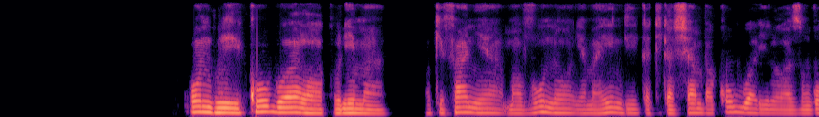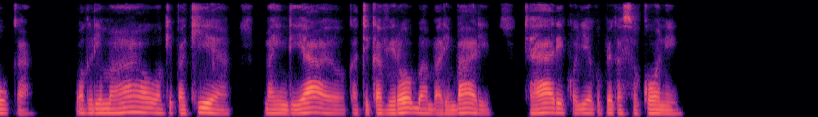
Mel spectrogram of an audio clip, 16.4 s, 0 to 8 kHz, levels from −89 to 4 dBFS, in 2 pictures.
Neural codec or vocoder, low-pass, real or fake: none; 7.2 kHz; real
